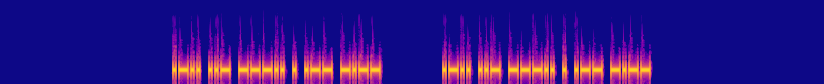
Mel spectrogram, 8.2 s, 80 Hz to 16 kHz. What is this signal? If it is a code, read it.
Morse code, heard as a keyed tone, about 37 wpm, 700 Hz. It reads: LU8EWY LU8EWY
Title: DXCC-100 Call Signs - 6 Characters - Repeated 2x - 40wpm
